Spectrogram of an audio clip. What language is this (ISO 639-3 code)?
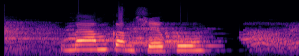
rof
